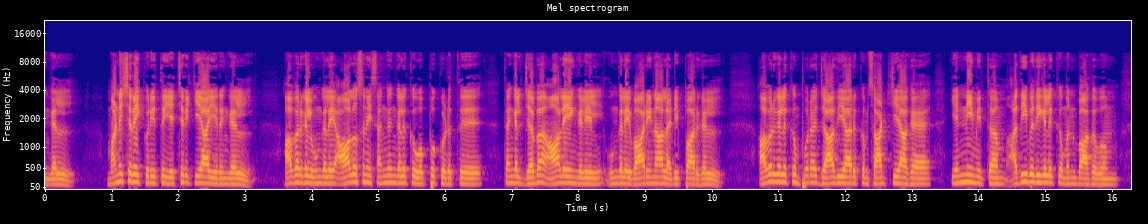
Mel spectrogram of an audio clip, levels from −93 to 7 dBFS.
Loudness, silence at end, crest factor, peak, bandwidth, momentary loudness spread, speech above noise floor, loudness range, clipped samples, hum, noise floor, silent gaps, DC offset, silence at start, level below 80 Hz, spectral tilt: -14 LUFS; 0.2 s; 14 dB; 0 dBFS; 11 kHz; 8 LU; 37 dB; 2 LU; under 0.1%; none; -51 dBFS; none; under 0.1%; 0 s; -48 dBFS; -5 dB/octave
